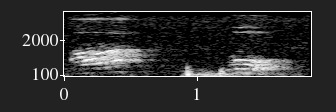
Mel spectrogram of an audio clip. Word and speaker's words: Aufbau: So, the word is pronounced as A, Bo.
